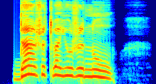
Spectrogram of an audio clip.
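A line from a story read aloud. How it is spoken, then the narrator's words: Whisper. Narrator (Russian): прошептала Лиана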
